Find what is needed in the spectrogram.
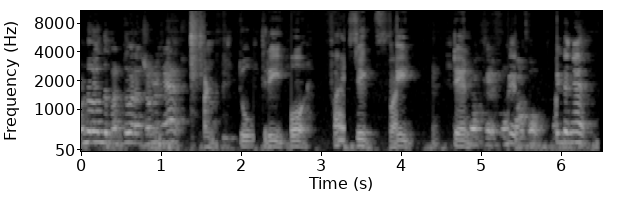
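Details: Puberphonia in a male patient recorded before treatment while counting from 1 to 10; he reports his voice will not come.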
